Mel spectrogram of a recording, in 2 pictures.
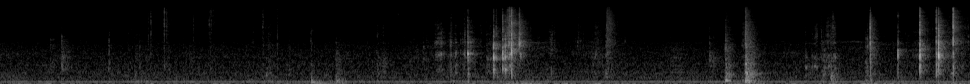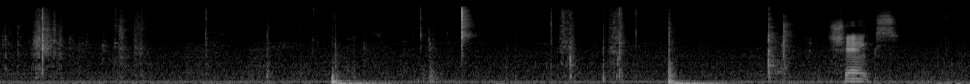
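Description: Topps Formula 1 trading cards being handled and sorted: scattered short clicks, slides and rustles of card stock, with two low thumps against the table in the second half. A steady low hum runs underneath.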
